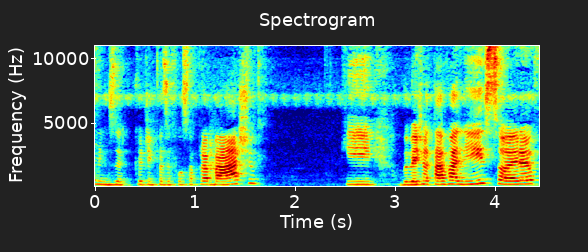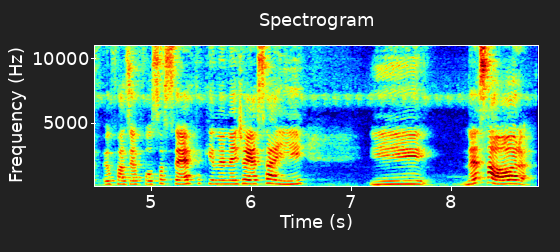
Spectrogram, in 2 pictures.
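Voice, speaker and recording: A woman's voice: high-pitched, slight background noise. A Brazilian woman vlogger casually telling a personal story, chatty and repetitive, often checking in with "entendeu?". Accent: Brazilian Portuguese. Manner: chatty, repeats herself, frequent "entendeu?".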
